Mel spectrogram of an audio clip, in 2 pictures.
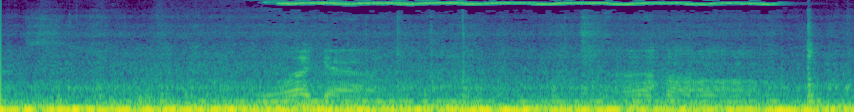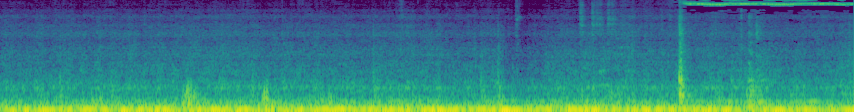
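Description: A small car engine hums and rumbles steadily.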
